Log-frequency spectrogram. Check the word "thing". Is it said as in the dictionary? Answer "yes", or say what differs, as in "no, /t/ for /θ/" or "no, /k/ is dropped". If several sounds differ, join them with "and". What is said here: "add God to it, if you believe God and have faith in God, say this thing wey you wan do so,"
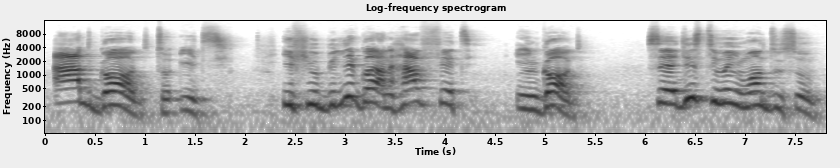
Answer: no, /t/ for /θ/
